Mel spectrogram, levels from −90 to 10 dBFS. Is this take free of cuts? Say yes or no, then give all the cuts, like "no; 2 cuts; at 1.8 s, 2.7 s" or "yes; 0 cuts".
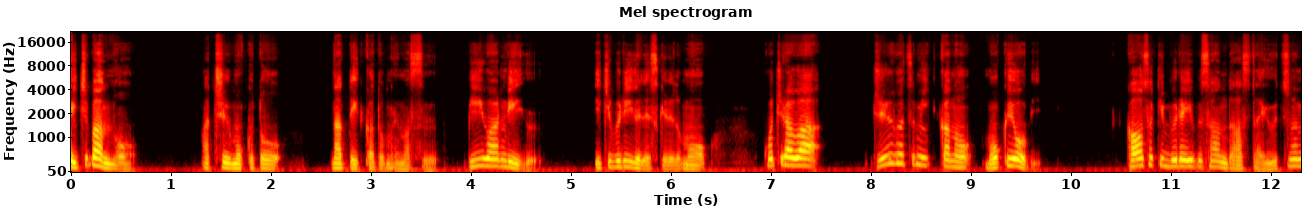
no; 1 cut; at 9.0 s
